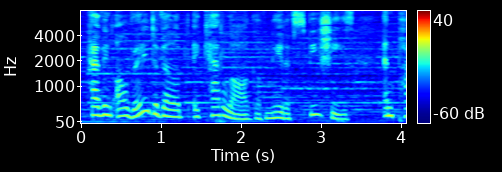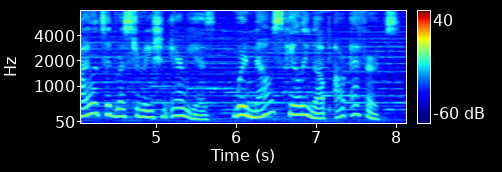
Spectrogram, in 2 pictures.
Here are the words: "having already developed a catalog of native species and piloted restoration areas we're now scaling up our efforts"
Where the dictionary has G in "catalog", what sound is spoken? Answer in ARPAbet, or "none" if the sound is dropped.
G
